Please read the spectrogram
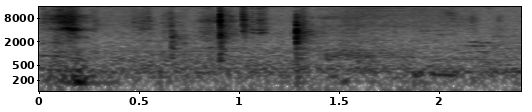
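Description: A small plastic-lidded supplement jar handled against a hard floor: a brief rustle, then two sharp faint clicks about a second in.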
